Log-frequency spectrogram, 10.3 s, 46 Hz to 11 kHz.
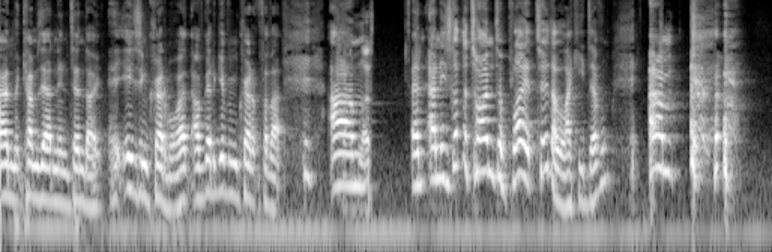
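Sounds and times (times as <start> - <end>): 
speech: 0.0 - 9.8
harsh coughs: 9.2 - 10.0.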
